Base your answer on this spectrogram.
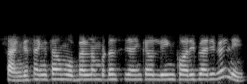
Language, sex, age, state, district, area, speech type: Odia, male, 18-30, Odisha, Dhenkanal, rural, conversation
